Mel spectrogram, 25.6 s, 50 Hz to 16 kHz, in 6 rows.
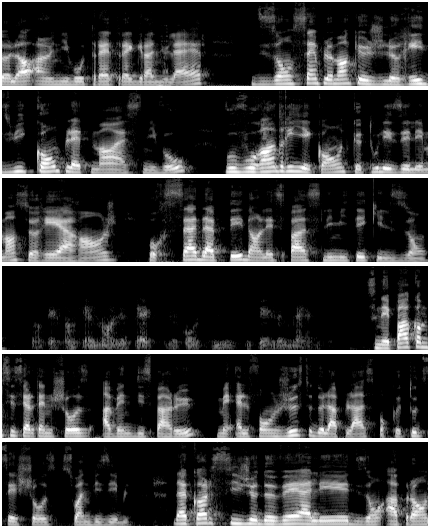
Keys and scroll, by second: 22.5-23.5 typing, 22.7 Return.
